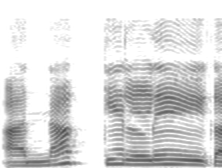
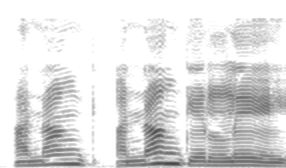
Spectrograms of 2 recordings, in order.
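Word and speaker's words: ἀναγγελεῖ: 감마가 두 개 올 때 아낙겔레이가 아니고 아낭겔레이 이래야지 발음이 편하죠. 아낭겔레이.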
